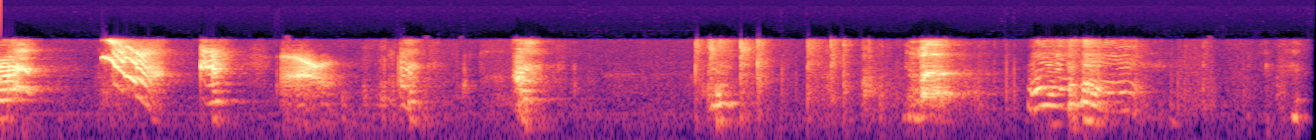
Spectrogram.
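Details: Mother with hiccups: repeated sudden voiced gulps, each cut off sharply, mixed with laughter from others; hiccups.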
